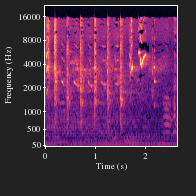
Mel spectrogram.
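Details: Javan myna singing to prompt silent mynas to sing: a rapid series of harsh, scratchy broadband bursts roughly every quarter second, ending in a brief high twisting whistle, with a constant low hum beneath.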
